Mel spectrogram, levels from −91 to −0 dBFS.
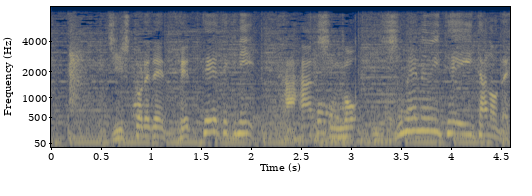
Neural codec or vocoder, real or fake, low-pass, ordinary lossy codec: none; real; 7.2 kHz; none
